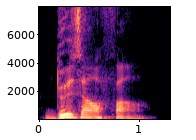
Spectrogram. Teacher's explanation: We have liaison, which means the final X is pronounced like Z.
